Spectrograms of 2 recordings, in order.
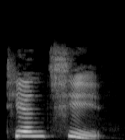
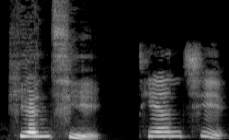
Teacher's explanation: Tian Qi first and fourth tone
